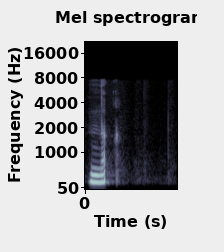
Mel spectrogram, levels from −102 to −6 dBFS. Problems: none marked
